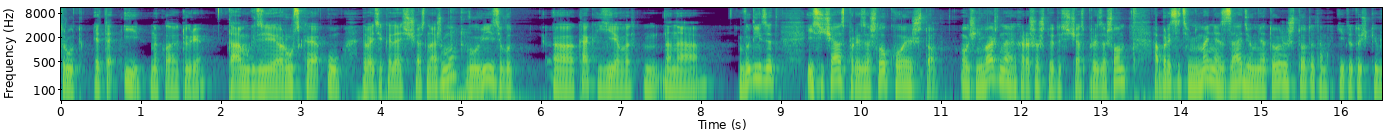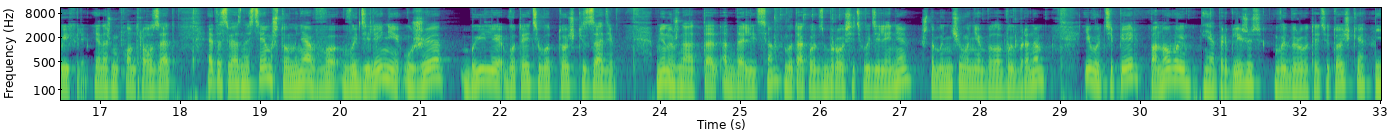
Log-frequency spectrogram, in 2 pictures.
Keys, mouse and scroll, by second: 17.2 ctrl+z, 17.9-20.2 middle drag, 20.2-20.6 scroll up 2, 20.6-23.6 shift+middle drag, 23.6-24.1 scroll down 6, 24.1-25.4 shift+middle drag, 25.4-26.5 drag, 26.5-30.0 middle drag, 30.0-30.5 scroll up 2, 30.5 shift+middle click, 30.7 click, 31.8-32.9 middle drag, 32.9 click.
